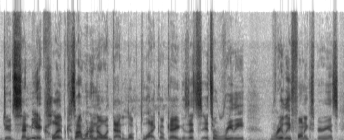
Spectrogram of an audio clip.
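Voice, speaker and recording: A man's voice: medium pitch, a bit bright. A man giving casual, enthusiastic video game commentary as a host, stressing points by repeating words.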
